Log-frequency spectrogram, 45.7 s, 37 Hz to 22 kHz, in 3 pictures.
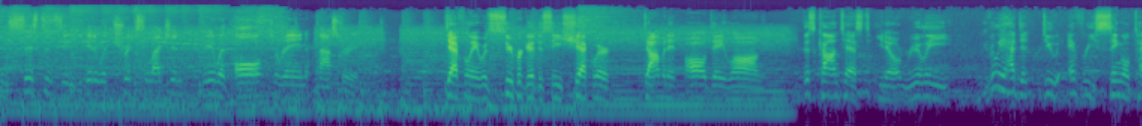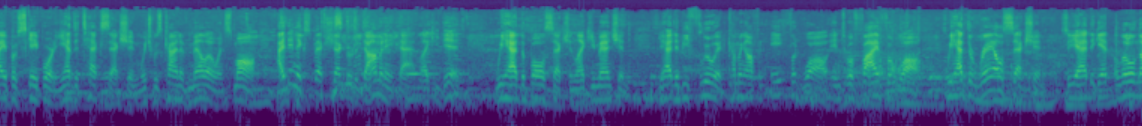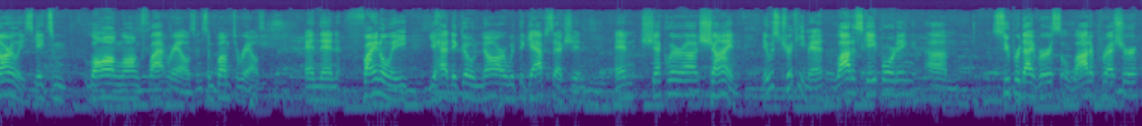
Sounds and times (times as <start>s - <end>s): Speech: 0.0s - 4.8s, 5.9s - 45.6s
Music: 0.0s - 10.7s, 34.5s - 45.6s.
